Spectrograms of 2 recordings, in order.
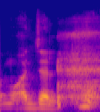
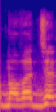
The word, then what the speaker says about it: مؤجل: آتا ہے، معجل اور مؤجل. معجل اور مؤجل. اچھا، لوگ اس کو موجل بھی کہہ رہے ہوتے ہیں، موجل.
